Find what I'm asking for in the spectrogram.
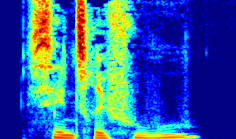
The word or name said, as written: centrifuge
